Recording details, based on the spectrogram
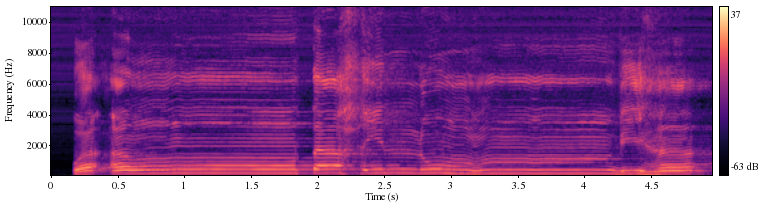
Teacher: Wa anta hillum, hil masuk pada huruf lam, hil duma tanwin yang bertemu ba, namanya bacaan iklab, membalik dan menukar, seperti bertemu dengan huruf mim di sini. Lum ada tanda mim kecil, lumbi, tapi masuk pada huruf ba, siap membunyikan huruf ba.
